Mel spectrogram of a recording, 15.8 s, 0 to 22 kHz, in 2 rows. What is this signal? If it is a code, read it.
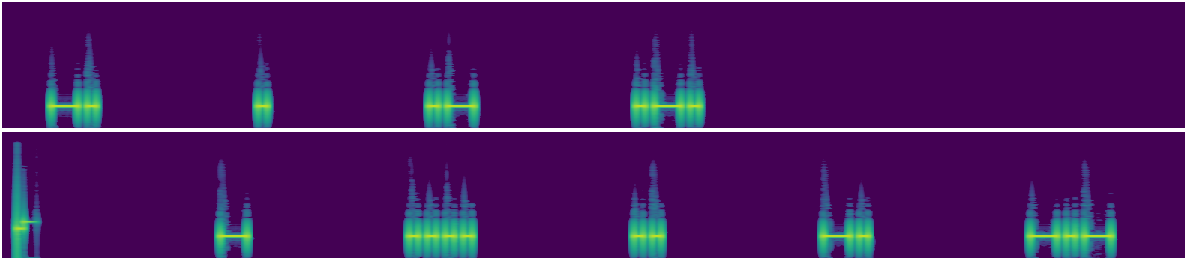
Morse code, heard as a keyed tone, about 20 wpm, spaced as for 7 wpm, 700 Hz. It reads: NEAR THINK
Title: 6x Character Spacing - Top 200 Words - 20wpm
